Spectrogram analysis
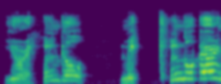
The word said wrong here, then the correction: Hingle McKringleberry: Am I saying that right? – McKringleberry. – Hingle McKringleberry, yep. His end zone celebration.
